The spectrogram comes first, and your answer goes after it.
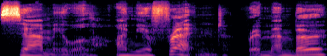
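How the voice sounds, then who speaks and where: A man puts on a character voice at a medium pitch, swinging his pitch very widely and talking at a fairly slow pace. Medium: read story. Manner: calm, authoritative.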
